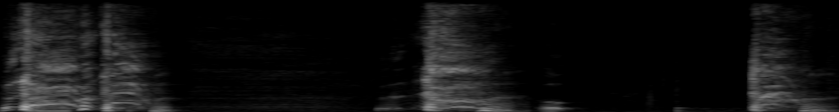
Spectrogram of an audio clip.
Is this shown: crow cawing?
no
